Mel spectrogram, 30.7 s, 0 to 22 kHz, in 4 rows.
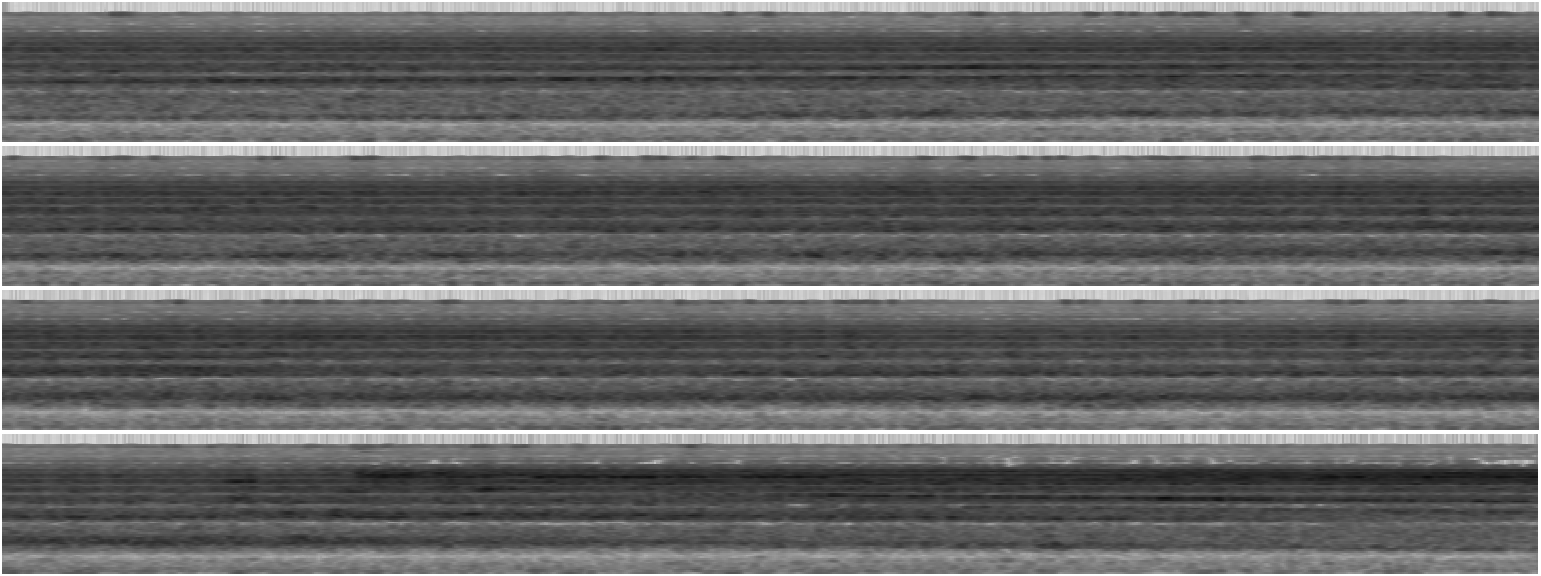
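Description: Breda A650 subway car running through a tunnel, heard from inside the passenger cabin: a steady rumble and rail noise with whining tones on top, one climbing slowly in pitch early on and another dropping in pitch near the end.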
